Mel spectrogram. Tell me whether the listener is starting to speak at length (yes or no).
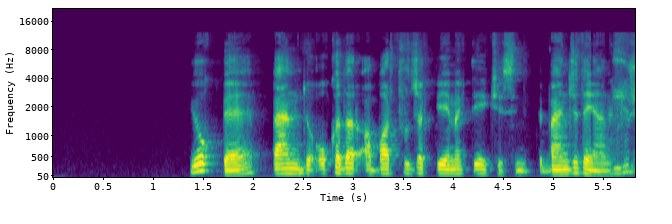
yes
